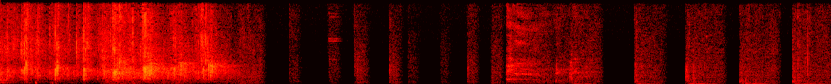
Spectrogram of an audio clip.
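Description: Audience applause welcoming a speaker at a formal ceremony for a Kartepe cable car industry cooperation project. Dense, steady clapping fills the first couple of seconds, then breaks into short, choppy bursts separated by brief silences.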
